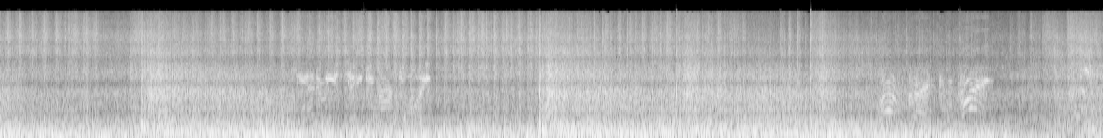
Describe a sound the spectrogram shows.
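Tank engines rumble heavily.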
